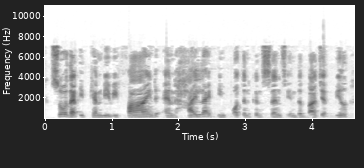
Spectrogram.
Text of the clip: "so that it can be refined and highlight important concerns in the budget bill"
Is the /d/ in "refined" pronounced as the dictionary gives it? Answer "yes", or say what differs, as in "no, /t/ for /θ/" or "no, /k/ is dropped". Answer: yes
